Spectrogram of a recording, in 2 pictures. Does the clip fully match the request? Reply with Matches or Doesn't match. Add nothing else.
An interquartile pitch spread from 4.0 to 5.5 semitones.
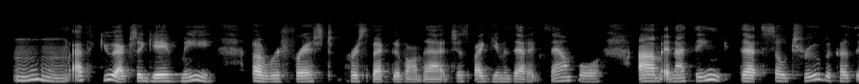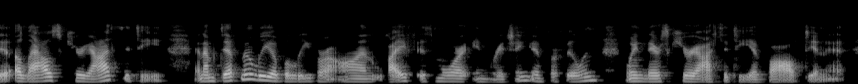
Doesn't match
